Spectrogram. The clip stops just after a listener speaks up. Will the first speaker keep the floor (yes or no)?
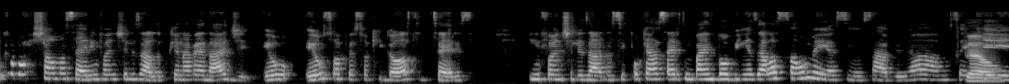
yes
